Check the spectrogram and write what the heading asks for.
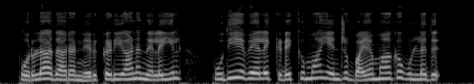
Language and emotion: Tamil, fearful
